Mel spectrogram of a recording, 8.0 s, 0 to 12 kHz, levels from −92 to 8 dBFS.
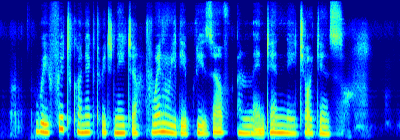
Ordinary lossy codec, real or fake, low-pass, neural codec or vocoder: none; fake; none; codec, 24 kHz, 0.9 kbps, DualCodec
